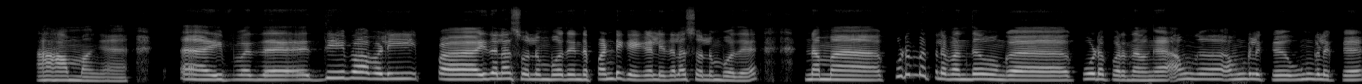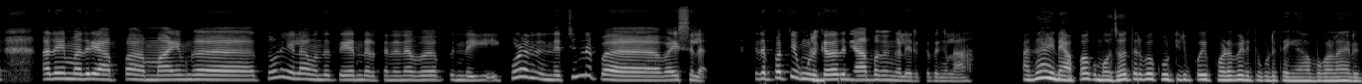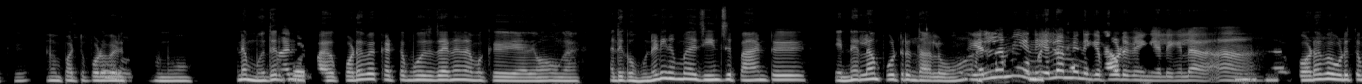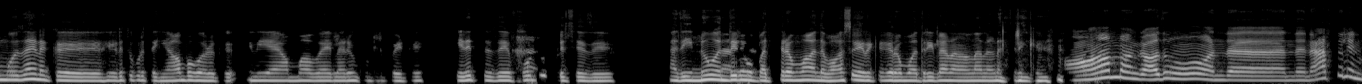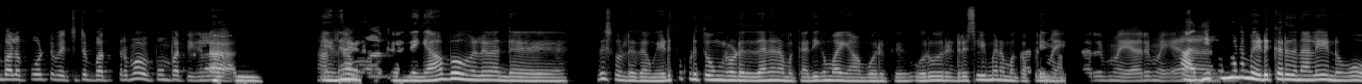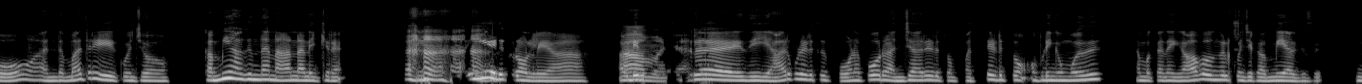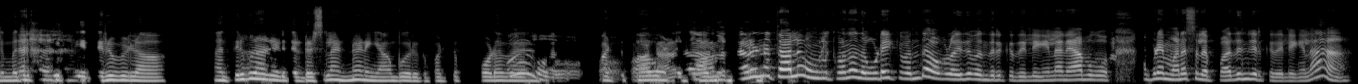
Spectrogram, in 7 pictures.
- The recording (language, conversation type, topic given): Tamil, podcast, உங்கள் வாழ்க்கை சம்பவங்களோடு தொடர்புடைய நினைவுகள் உள்ள ஆடைகள் எவை?
- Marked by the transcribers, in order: tapping; static; drawn out: "உங்க"; drawn out: "இவங்க"; other background noise; mechanical hum; distorted speech; unintelligible speech; chuckle; laughing while speaking: "நினச்சிருக்கேன்"; chuckle; drawn out: "ஆமாங்க"; in English: "நாஃப்த்தலின் பால"; drawn out: "ஆ"; in English: "ட்ரெஸ்லயுமே"; laugh; chuckle; in English: "ட்ரெஸ்லாம்"; drawn out: "ஓ!"; horn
